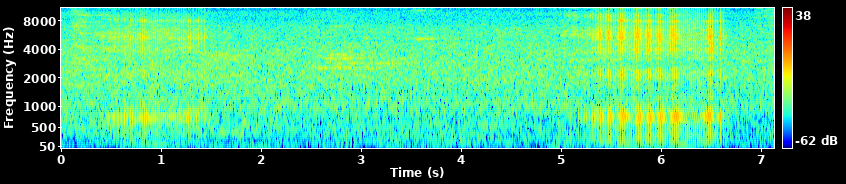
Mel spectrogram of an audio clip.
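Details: A pug in deep sleep gives two loud, buzzing, throaty snores on in-breaths, separated by quieter breathing: snoring.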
